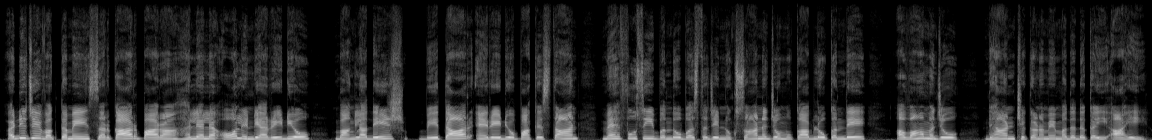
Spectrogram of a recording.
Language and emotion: Sindhi, neutral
